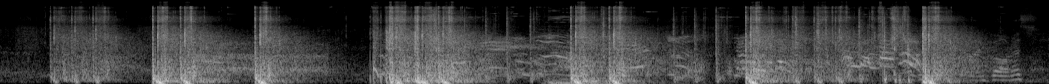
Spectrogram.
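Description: Loud gunfire in The Outer Worlds video game comes in repeated bursts and rapid volleys with heavy thuds between them. Voices talk over the shooting.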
